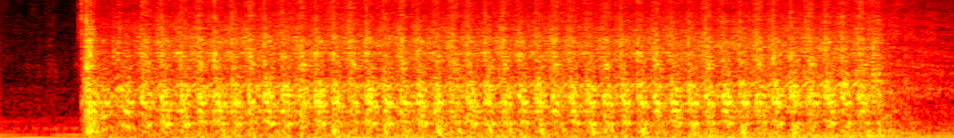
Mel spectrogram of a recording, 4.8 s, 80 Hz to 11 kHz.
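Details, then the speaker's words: 1966 Ford Mustang, 200 straight six, stalled and died on the driveway; spark and fuel to carburetor confirmed: steady cranking about four beats a second for four seconds, no firing; owner suspects the old Holley carburetor. "Doesn't want to start yet. Well, now what? We know we got gas coming here through the filter into the carburetor. We know we got spark. I'm inclined to think that this carburetor, this old Holly, is not working correctly."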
